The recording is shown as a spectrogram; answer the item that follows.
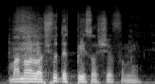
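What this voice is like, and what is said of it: Tony Montana Scarface character voice. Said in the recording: “your best famous person impression ... I'm Tony Montana from, I'm a political prisoner from Cuba ... That's Scarface”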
